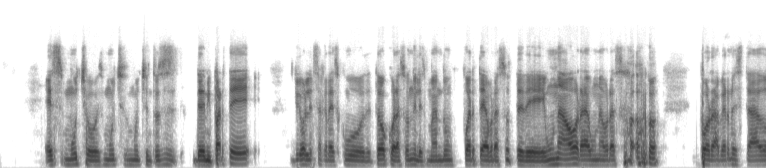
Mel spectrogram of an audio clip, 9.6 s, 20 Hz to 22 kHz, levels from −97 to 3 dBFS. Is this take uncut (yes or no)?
yes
